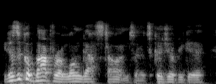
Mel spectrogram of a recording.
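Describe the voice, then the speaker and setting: A man's voice: medium pitch, very animated, rapid-fire, pushed and bright. A man casually hosting a panel Q&A, talking in an informal, rambling way. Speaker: host and series creator. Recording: dull lo-fi online call audio.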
